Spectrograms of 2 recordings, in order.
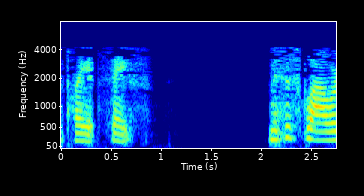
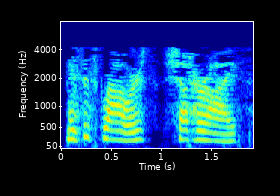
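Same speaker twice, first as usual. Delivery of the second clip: ordinary delivery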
